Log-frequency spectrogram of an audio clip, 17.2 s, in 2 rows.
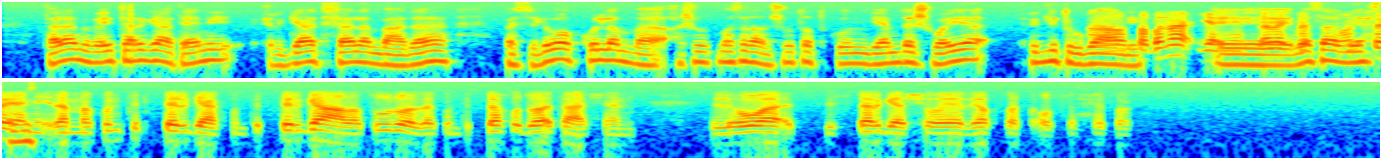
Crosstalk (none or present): present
